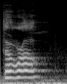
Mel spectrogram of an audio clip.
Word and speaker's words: Theroux: We pronounce it Theroux because in the Washington, D.C. public school system, they would call me Theroux, or they would never say Theroux. So we just simplified it to Theroux.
